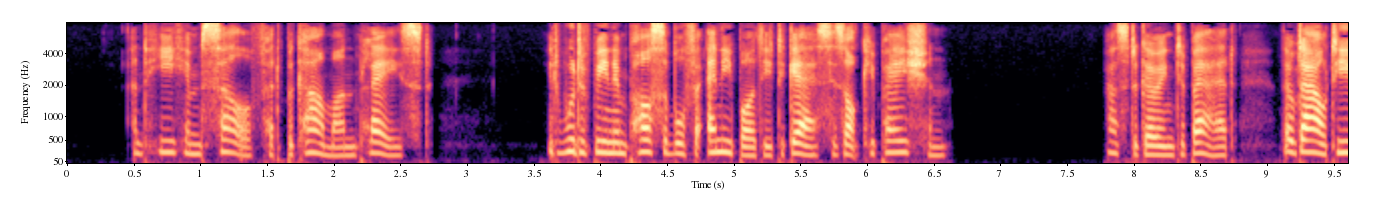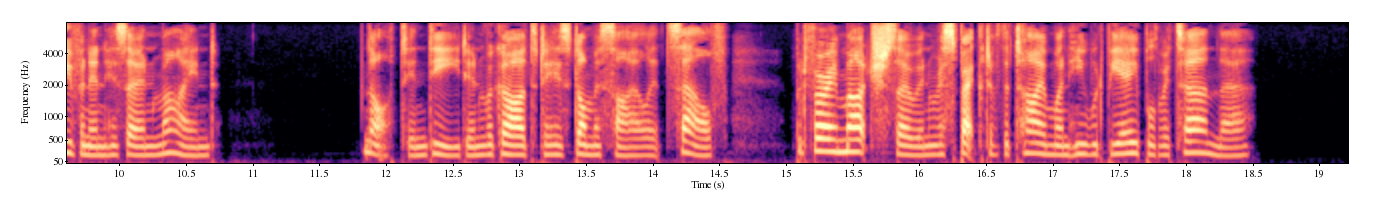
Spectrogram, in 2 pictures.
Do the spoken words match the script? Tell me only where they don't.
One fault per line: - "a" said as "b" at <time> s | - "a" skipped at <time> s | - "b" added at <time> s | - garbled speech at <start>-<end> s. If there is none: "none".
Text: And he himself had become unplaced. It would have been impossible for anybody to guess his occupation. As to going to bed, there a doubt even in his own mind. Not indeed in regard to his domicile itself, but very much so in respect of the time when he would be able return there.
none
